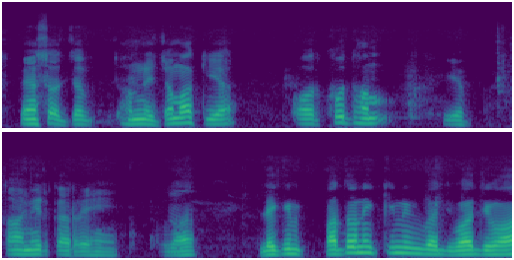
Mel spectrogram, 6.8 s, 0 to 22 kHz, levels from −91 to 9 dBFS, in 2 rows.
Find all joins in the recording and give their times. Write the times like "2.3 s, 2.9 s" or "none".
4.5 s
